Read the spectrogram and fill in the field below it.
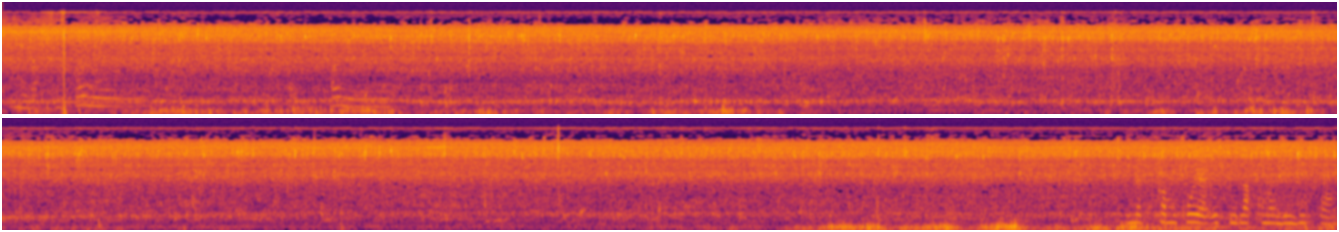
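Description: Water trickles and splashes as it pours from bags into a pond.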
